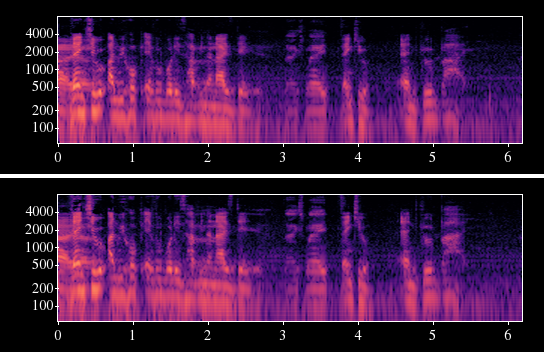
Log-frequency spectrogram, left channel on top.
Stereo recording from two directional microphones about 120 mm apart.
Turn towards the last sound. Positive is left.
turn(degrees=5)  # may be behind; listen again after turning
